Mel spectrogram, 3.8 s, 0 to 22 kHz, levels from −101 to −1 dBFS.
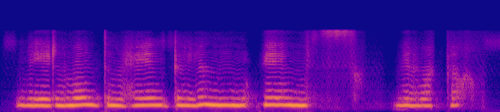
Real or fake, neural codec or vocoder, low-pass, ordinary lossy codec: fake; codec, 16 kHz, 0.5 kbps, FreqCodec, smaller model; 7.2 kHz; none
